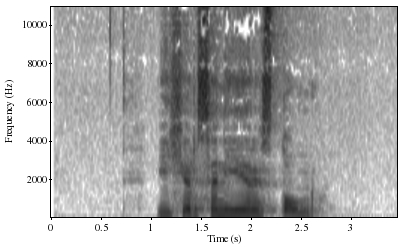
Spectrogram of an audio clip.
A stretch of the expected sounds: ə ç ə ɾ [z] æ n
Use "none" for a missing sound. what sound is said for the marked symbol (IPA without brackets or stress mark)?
s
